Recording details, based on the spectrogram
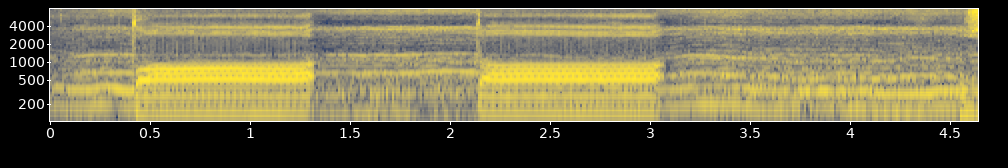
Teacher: এটার নাম ত, মোটা ত। জিহ্বার আগা থেকে মোটা করে পড়তে হয়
